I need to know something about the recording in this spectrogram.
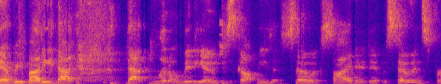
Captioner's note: chuckles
